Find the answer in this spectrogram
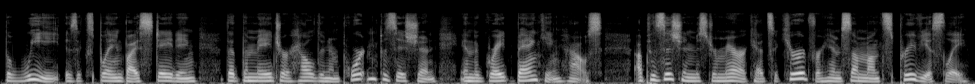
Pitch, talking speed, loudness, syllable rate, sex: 165 Hz, 170 wpm, -19 LUFS, 5.3 syllables/s, female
